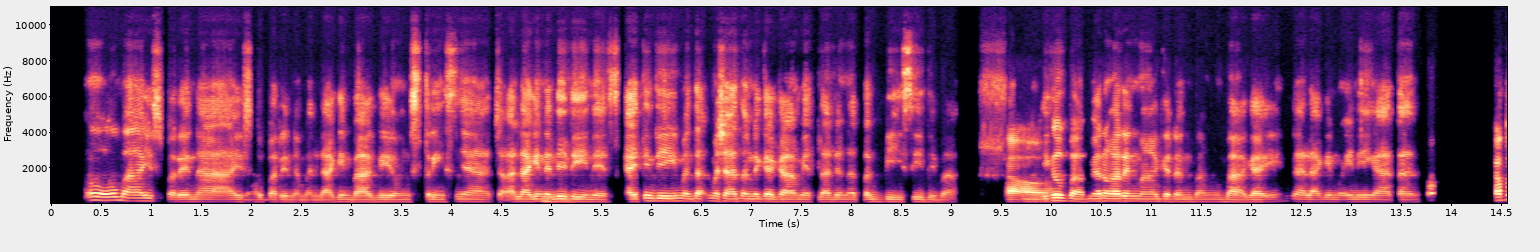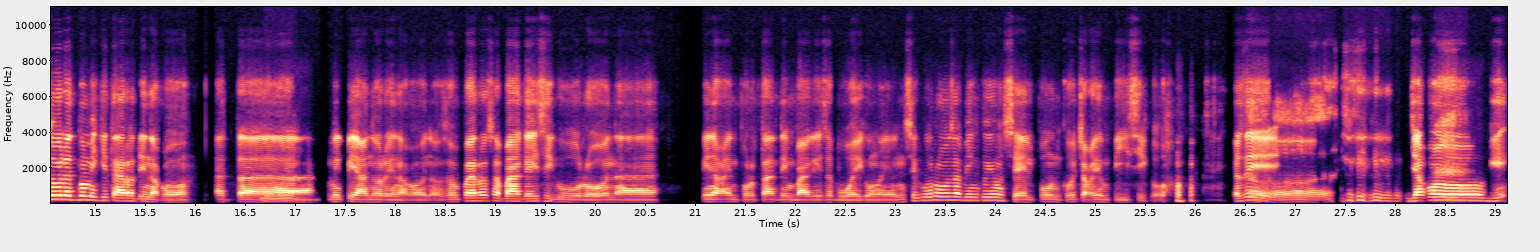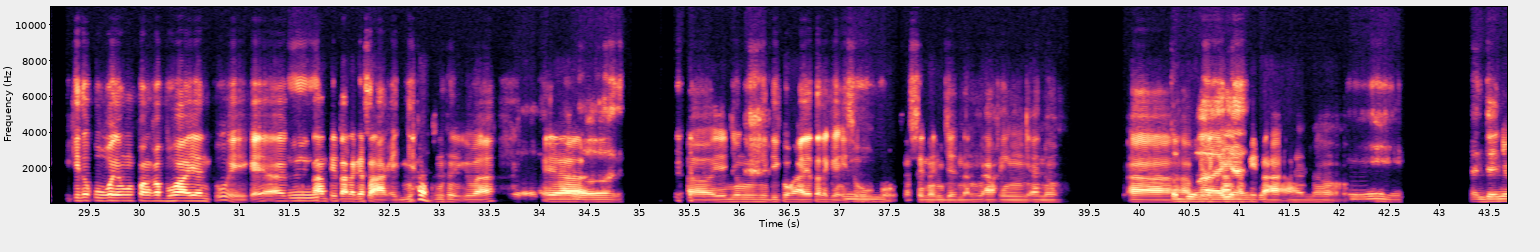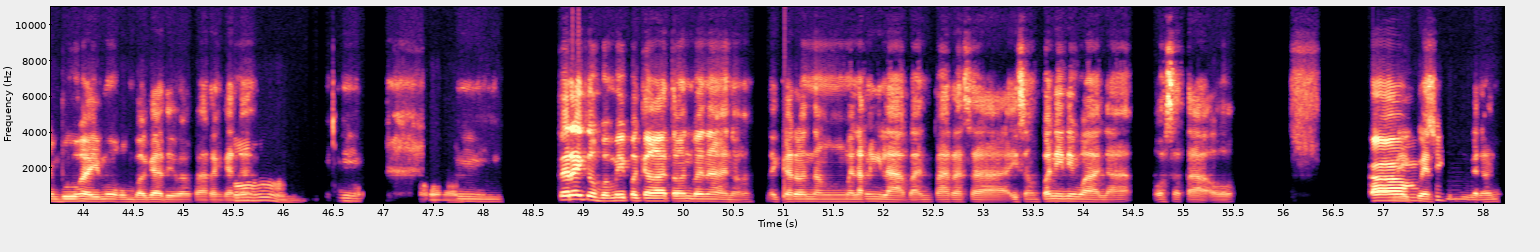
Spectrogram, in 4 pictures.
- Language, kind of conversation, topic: Filipino, unstructured, Ano ang mga bagay na handa mong ipaglaban?
- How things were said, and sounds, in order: other background noise; laugh; laugh; tapping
